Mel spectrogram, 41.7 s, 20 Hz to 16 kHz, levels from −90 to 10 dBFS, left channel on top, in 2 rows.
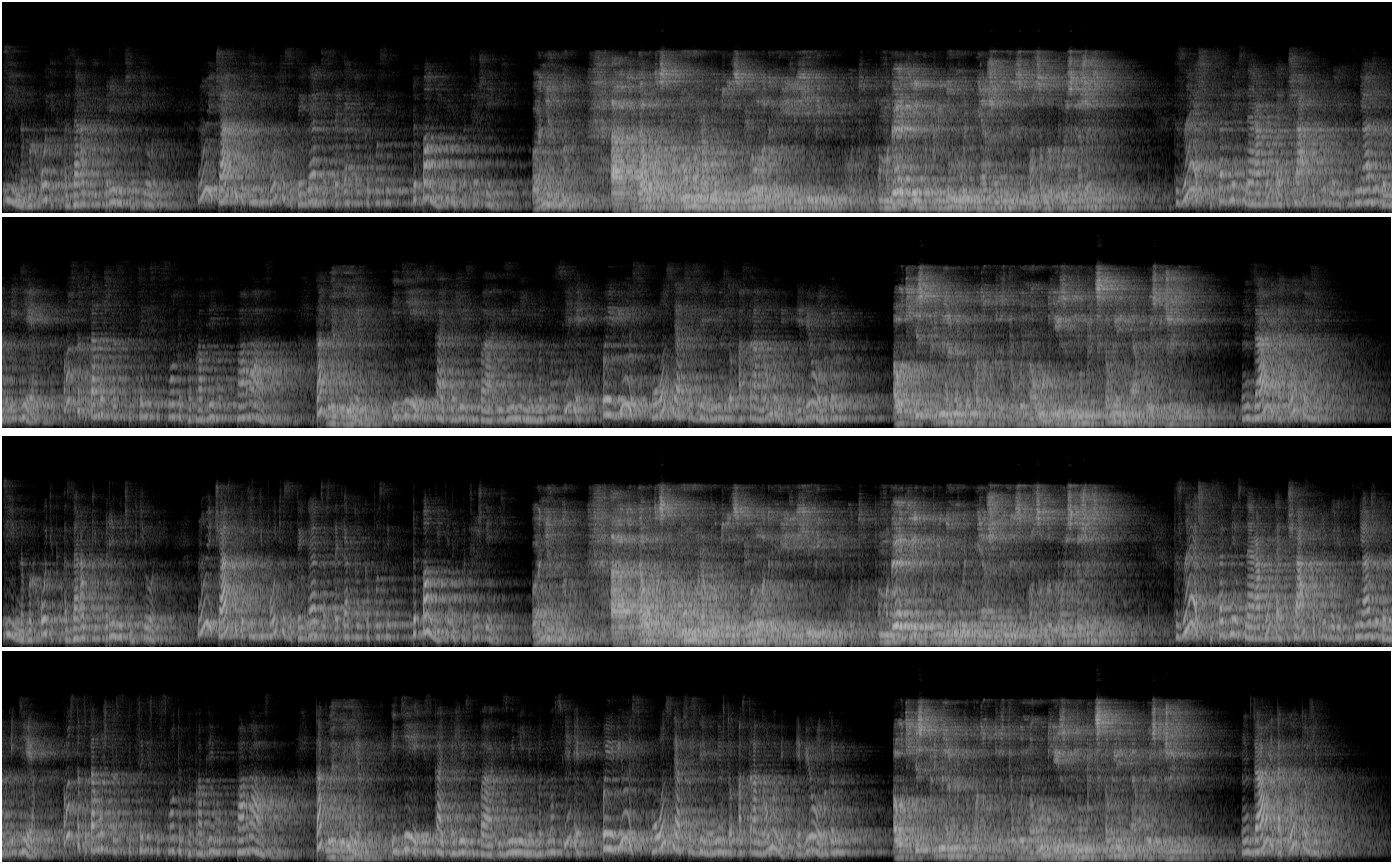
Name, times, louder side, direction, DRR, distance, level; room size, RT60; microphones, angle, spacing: voice 1, 0.0-2.3 2.9-7.5 17.6-21.9 22.2-22.6 22.9-23.4 23.7-30.3 30.6-33.5 39.4-40.6, right 2 dB, 65° right, 1 dB, 0.7 m, -33 dB
voice 2, 7.9-8.5 8.8-16.6 25.7-26.2 34.2-38.7, equal, 35° right, -5 dB, 2.6 m, -29 dB
20.5 x 11.0 x 3.0 m, 2.5 s
head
